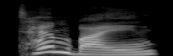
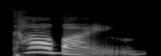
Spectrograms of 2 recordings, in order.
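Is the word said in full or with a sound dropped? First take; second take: full; sound dropped. First: The word is said with every sound kept. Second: The word is said with a sound dropped. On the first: The speaker calls it wrong. "it's not tambaying" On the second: The speaker calls it right. "They they take part of the word off"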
